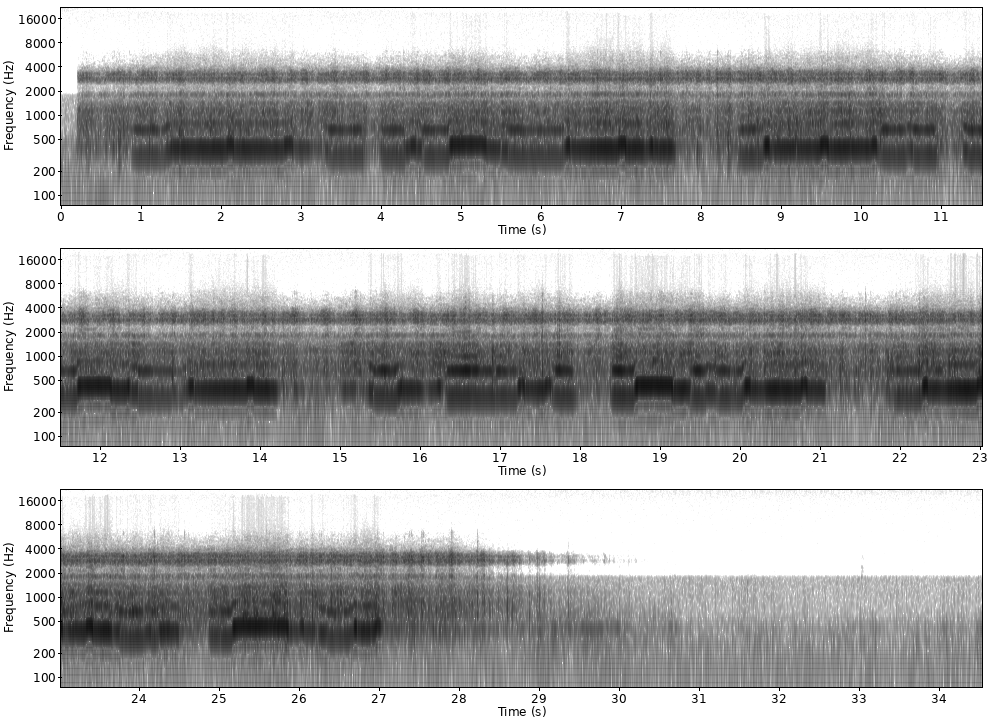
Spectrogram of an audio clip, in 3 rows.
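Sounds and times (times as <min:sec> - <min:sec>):
Hawaiian place-name chant: 0:00.9 - 0:27.2.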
